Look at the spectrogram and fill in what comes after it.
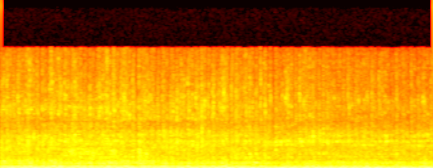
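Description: Car engine idling steadily and loudly, a deep even rumble with no rise in revs.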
